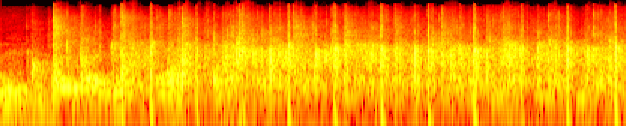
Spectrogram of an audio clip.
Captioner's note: applause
